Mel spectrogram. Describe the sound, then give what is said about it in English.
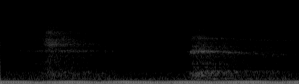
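A person takes a slow, deep breath as part of a guided breathing exercise: a soft, airy inhale that flows into a longer exhale over a steady low hum. “So go ahead and take a deep breath. I'll do the same.”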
